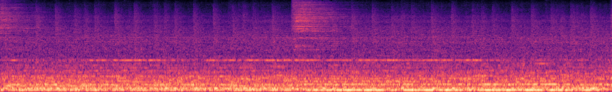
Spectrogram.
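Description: Rock band playing live without vocals: electric guitars, bass guitar and drum kit in a loud, sustained passage, with a cymbal crash about six seconds in.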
